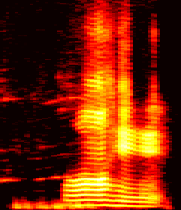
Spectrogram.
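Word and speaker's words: طه: Gimana bacanya? Tohe.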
